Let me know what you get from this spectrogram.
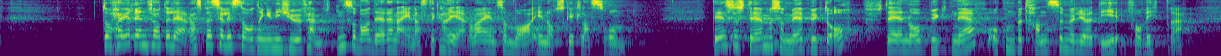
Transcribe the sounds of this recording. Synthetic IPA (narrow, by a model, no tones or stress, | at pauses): d̪̥ɔɦœʏʁəɪnføːʁt̪əleːʁɑʁspɛsɪɑlɪst̪ɔʁd̪nɪŋəniːçʉːəfɛmt̪nsɔʋɑʁd̪ɛd̪ɛnæɪnɑst̪əkʰɑʁɪæ̰ːʁəʋæɪənsɔmʋɑʁḭːnɔʁskəkʰlɑ̰səʁʊm | d̪̥ɛsʏst̪eːməsɔmːɛːbʏɡd̪əʔɔpːd̪̥ɛɛʁnoːbʏɡd̪neːʁɔ̰ːkʰʊmpət̪ʰɑnsəmɪljøːd̪iːfɔʁʋɪt̪ʁə̰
